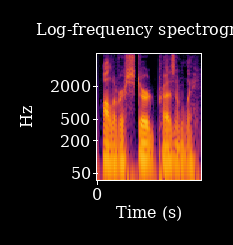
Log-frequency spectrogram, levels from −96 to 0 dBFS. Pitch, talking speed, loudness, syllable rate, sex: 80 Hz, 130 wpm, -19 LUFS, 6.7 syllables/s, male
